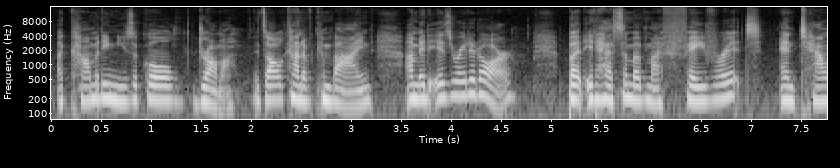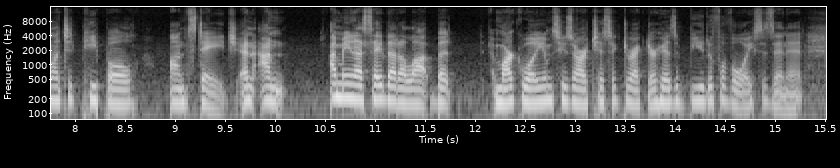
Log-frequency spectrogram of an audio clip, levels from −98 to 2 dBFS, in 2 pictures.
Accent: American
